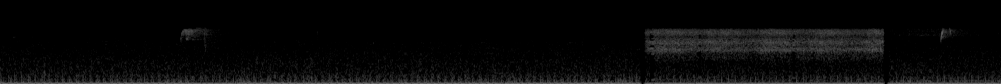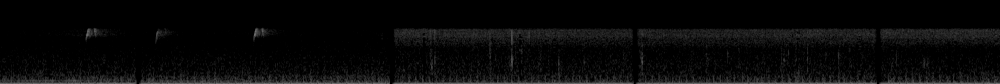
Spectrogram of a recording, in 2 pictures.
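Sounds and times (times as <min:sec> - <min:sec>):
steady high hiss: 0:06.4 - 0:13.2, 0:13.8 - 0:20.0.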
